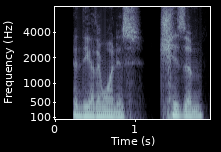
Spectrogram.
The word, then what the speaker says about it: Chisum: And I mean, one of their names is Sloan and the other one is Chisum, which Hrix uh lets us know rhymes with Jism without saying Jisom, but he's, you know, definitely creating a character type here.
